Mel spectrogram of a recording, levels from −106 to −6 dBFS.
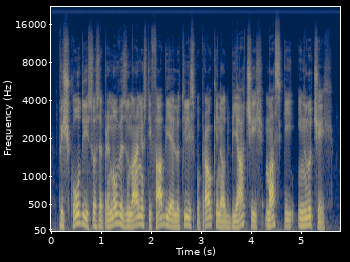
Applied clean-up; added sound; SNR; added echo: none; none; none; none.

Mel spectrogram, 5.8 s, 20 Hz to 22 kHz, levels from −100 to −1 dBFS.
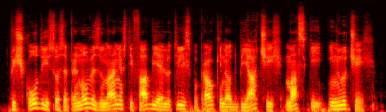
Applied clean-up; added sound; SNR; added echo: neural mask model RNNoise.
